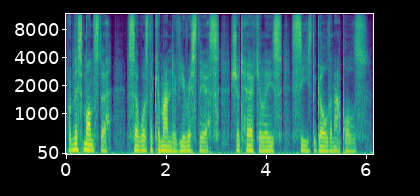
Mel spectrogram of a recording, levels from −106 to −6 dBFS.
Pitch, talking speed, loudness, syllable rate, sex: 110 Hz, 145 wpm, -19 LUFS, 4.5 syllables/s, male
